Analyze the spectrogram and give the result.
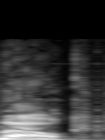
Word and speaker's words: Mauch: It is Mauch.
